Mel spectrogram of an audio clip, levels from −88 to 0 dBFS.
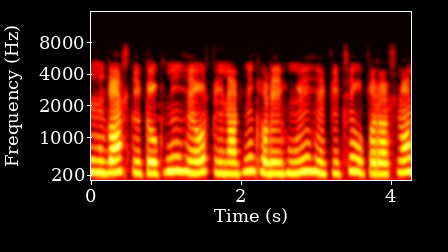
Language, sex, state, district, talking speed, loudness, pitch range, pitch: Hindi, female, Odisha, Sambalpur, 180 wpm, -18 LUFS, 235-275 Hz, 255 Hz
